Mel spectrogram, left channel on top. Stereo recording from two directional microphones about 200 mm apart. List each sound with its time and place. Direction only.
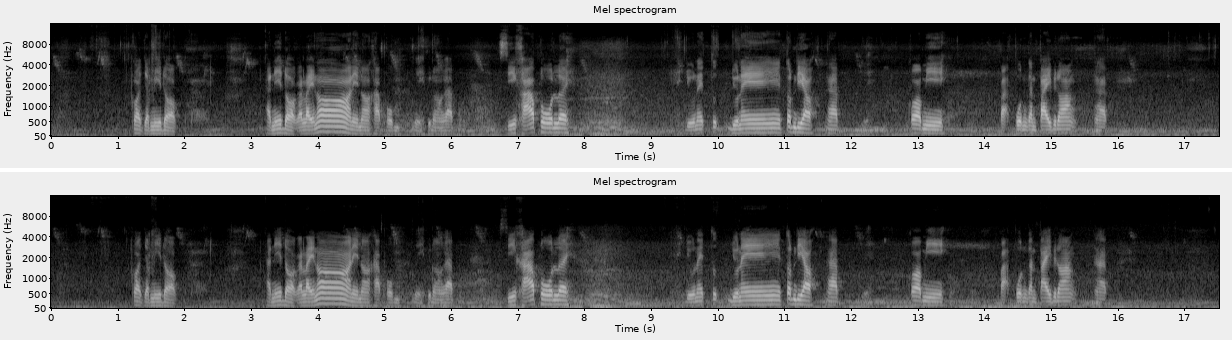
1.2 s speech: 10° left (ahead or behind)
3.2 s speech: 5° left (ahead or behind)
9.5 s speech: 10° left (ahead or behind)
